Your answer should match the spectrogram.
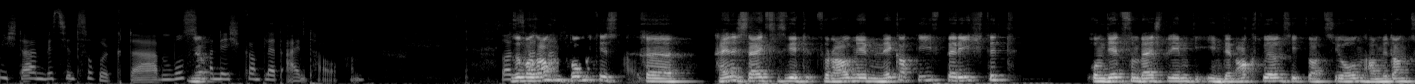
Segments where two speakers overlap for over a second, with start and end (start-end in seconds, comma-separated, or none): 5.1-6.5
